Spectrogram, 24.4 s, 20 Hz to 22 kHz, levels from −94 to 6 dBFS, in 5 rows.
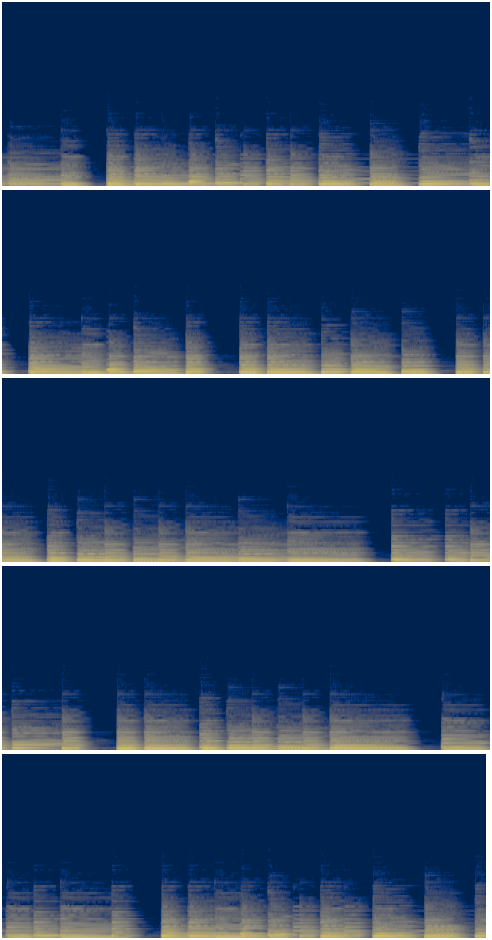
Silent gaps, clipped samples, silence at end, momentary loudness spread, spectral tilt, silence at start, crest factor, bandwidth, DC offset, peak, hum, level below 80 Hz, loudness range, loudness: none; under 0.1%; 0 s; 6 LU; -10 dB/octave; 0 s; 14 dB; 5.6 kHz; under 0.1%; -6 dBFS; none; -50 dBFS; 2 LU; -21 LUFS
